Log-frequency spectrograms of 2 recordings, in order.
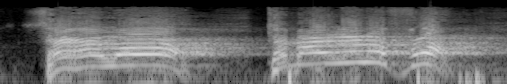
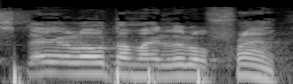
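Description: First: High, loud, slow yelled Scarface line; full-throttle Scarface shout; wild Scarface impression. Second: Priest quoting Scarface. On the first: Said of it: "I went crazy with this impression". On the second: Retold or imitated. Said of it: "He goes".

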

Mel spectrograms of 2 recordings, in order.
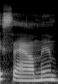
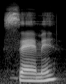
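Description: First: Salmon with an audible L, SAL-mun; L pronounced in salmon. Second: Salmon said SAM-in, no L; silent L in salmon. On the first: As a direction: sound the L in "salmon". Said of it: "Y'all really wanna say salmon". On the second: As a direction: drop the L in "salmon". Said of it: "I stopped saying it with an L". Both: Shown as a demonstration.

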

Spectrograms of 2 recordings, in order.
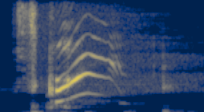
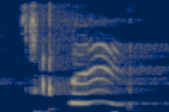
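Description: First: Very high, piercing little squeak; happy high-pitched bat cry; cheerful bat screech. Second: Tiny, high, whispered squeak; barely audible little bat cry; soft bat screech. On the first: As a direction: call out a bright bat "screet". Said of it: "Dean called cheerfully". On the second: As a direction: squeak very faintly and gently. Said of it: "he said softly". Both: A narrator's reading.

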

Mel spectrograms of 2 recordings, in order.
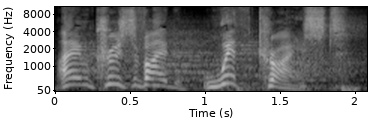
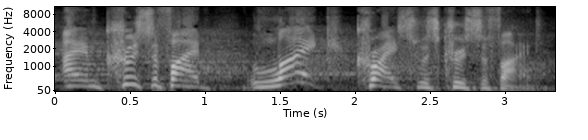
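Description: First: "with" given the main weight of the line; stress on with. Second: "like" drawn out and leaned on, slow; slow, with weight on "like" in "crucified like Christ"; stress on like. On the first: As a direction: press hard on "with" to show union with Christ. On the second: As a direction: hit the word "like" so it sounds like a comparison. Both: Shown as a demonstration. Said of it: "Paul is saying something very specifically here".

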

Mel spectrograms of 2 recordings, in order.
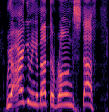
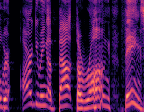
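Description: First: Higher, slow, leaning hard on "arguing"; emphatic restatement. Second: Said in the usual way. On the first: Shown as a demonstration. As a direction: repeat the point, pushing "arguing" up high.

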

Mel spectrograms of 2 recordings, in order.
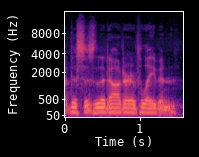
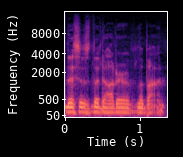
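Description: First: "Laban" with the stress early, on LAY; Laban as LAY-ben. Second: "Laban" with the stress late, on BAHN. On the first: Giving both versions of the name, Laban as LAY-ben. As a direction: end on "Laban" said LAY-bin. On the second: Giving both versions of the name, Laban as luh-BAHN. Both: Shown as a demonstration. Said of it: "are we going with Laban or Laban?".

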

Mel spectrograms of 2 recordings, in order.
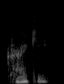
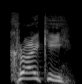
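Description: First: Put-on much softer, lower try at a Scottish accent; attempted Scottish accent. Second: Put-on high exclamation in a botched Scottish accent; attempted Scottish accent. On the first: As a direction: quietly test out a Scottish accent. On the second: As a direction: try Scottish, land nearer Australian. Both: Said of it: "I was trying to go for the Scot-, Scottish accent".

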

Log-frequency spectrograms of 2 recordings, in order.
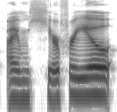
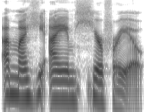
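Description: First: Said in the usual way. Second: Sincere reassurance. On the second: Real, not acted. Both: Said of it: "I'm so sorry if this is triggering".

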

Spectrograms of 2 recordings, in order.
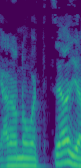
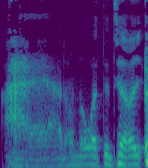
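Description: First: Said in the usual way. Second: Very soft, hesitant retold answer; hushed helpless reply. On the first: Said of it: "I was like". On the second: Storyteller quotes himself answering her rant, hushed and helpless. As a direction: say it small and under the breath. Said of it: "And I'm like".

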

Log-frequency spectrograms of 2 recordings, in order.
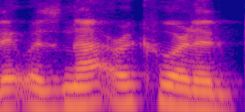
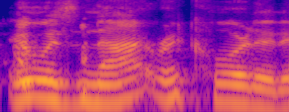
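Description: First: Said in the usual way. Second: Slow, laughing through the words; real amused laugh; laughing denial. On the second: Real, not acted. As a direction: chuckle it out.

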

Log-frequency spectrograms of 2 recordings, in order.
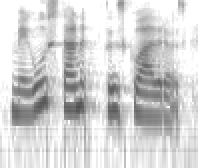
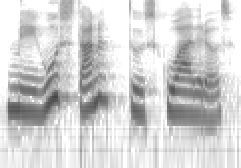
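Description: First: Said in the usual way. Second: Slowed down for the learner, each word laid out; slow model phrase. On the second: Shown as a demonstration. Teacher models the sentence slowly for students. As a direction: say it slowly so students can copy. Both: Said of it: "How do you say that?".

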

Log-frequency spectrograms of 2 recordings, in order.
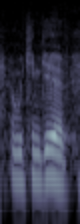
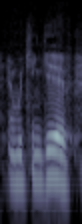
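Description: The two takes are said the same way.

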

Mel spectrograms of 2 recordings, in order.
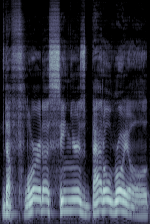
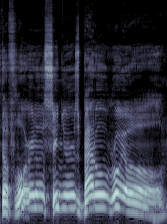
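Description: First: Announcer voice. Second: Loud, slow boxing announcer call; drawn-out big ring intro. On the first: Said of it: "Let me try that again". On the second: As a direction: boom it out like a fight night ring announcer. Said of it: "Try it again". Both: Shown as a demonstration.

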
